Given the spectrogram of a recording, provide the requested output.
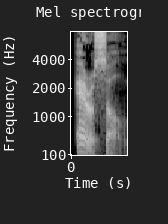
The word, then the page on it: aerosol: anglais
